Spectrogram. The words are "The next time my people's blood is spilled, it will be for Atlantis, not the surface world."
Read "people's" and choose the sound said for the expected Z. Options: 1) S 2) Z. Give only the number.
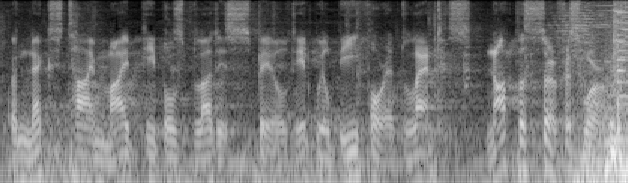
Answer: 2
